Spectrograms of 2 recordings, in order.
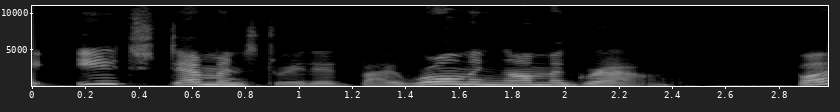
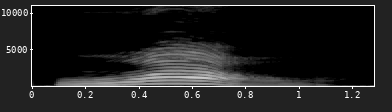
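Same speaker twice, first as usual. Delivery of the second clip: amazed wow; 2 semitones lower, 11 dB louder than usual. Acted. Awed reaction to discovery news.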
